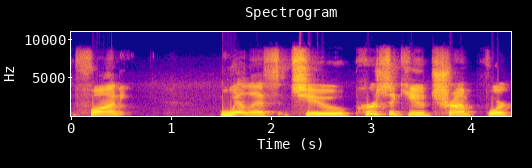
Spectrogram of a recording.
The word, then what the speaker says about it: Fani: more ways than one prosecutor engaged by Fanny pronounced fonnie Willis to persecute Trump for crooked Joe Biden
